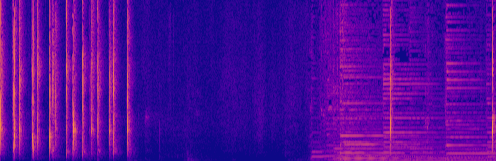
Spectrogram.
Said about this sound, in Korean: 자, 그러면 저희는 박수를 한 번.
